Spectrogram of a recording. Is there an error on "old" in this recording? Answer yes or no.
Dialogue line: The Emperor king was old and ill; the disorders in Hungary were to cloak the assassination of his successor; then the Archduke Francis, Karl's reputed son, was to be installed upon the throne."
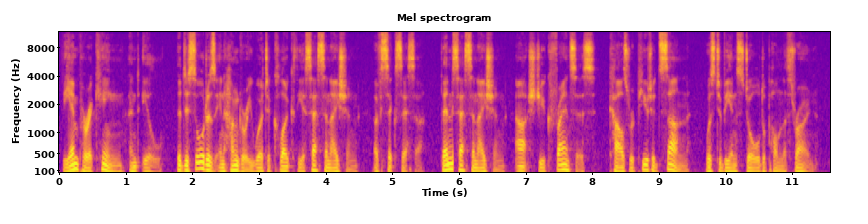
yes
